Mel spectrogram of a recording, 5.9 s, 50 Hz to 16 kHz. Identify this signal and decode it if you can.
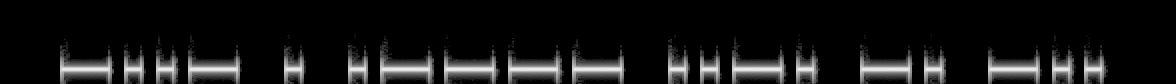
Morse code, heard as a keyed tone, about 15 wpm, 700 Hz. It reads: XE1FND
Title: DXCC-100 Call Signs - 6 Characters - Repeated 3x - 15wpm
